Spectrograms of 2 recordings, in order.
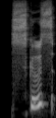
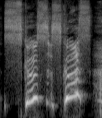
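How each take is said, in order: First: Scoose said with a long oo; misreading scouse. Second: Scoose, scoose? rising high and unsure; puzzled sounding out. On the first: Streamer sounding out a chat word: scoose with a long oo. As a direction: reads scoose with a long oo, like goose. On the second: Streamer puzzling over a chat word: scoose? rising. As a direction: tries scoose again, pitch climbing in doubt. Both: Shown as a demonstration. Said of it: "Oh, scouse".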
